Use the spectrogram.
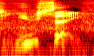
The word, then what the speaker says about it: USAFE: Air Force in Europe base which is happily pronounced as usafe I do like that by the way so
